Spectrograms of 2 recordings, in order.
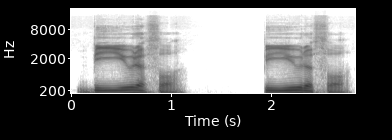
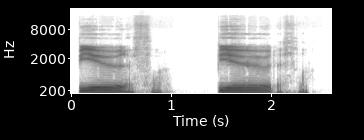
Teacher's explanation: we have 3 syllables, but the stress is still on the first syllable.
